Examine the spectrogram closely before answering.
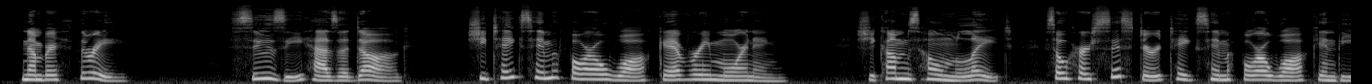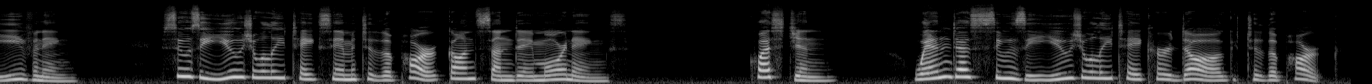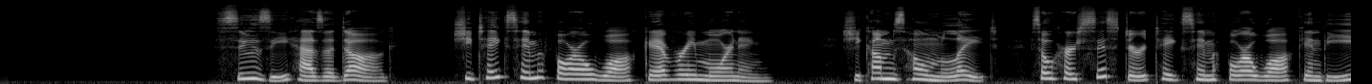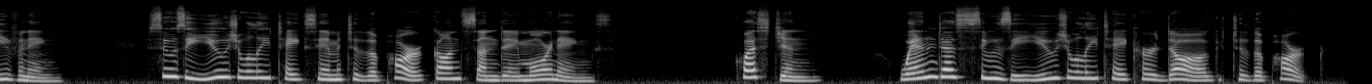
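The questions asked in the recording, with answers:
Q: When does Susie usually take her dog to the park?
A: On Sunday mornings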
